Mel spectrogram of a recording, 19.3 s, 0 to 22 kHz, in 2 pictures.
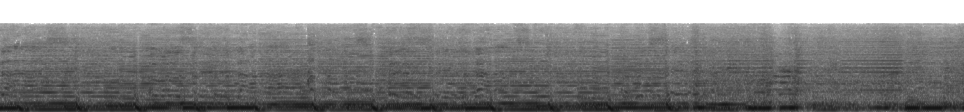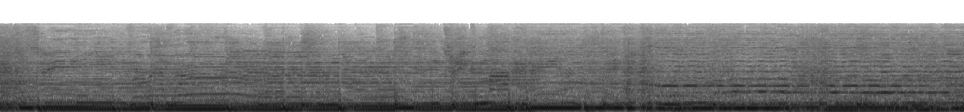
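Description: Rock music with a singing voice played loud, with heavy bass from a Velodyne VX-10B 10-inch powered subwoofer.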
